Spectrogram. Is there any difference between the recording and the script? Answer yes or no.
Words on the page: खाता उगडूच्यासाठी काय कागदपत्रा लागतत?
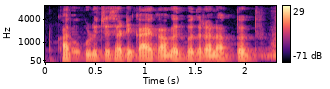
no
